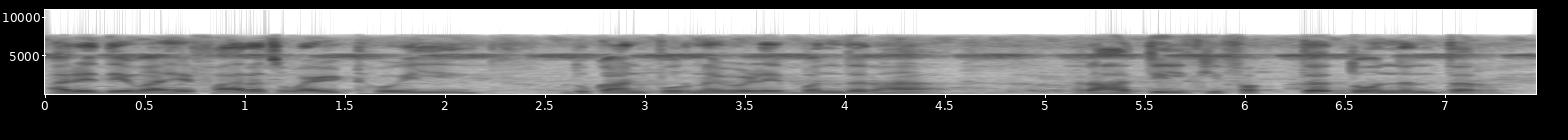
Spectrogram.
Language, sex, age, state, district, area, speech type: Marathi, male, 18-30, Maharashtra, Nanded, urban, read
